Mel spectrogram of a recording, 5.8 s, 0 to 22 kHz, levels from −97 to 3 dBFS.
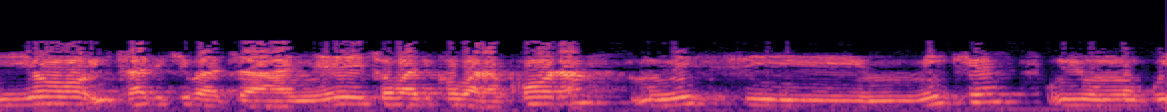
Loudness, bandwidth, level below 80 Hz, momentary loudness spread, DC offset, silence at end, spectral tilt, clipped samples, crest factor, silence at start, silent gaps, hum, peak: -23 LUFS; 6 kHz; -58 dBFS; 8 LU; under 0.1%; 0 s; -1 dB/octave; under 0.1%; 16 dB; 0 s; none; none; -8 dBFS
